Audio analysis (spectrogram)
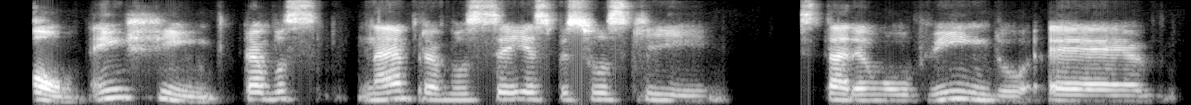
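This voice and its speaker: This woman has a normal speaking voice at a medium pitch, moving at a fairly slow pace with ordinary pitch variation. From interior of São Paulo state, Brazil. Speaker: health researcher on rare diseases. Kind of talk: casual interview.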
